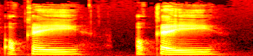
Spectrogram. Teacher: They're making the k sound pretty far back.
